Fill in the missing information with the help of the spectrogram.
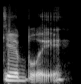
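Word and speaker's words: Ghibli: just Google it no if you Google it and like you click on the little play button of like pronouncing it says gibli so I'm gonna have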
